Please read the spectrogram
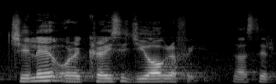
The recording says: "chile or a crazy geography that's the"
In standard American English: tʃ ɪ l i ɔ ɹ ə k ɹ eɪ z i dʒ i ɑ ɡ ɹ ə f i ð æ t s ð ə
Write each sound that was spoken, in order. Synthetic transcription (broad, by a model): tʃ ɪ l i ɔ ɹ ə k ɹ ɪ s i dʒ i ɑ ɡ ɹ ə f i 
